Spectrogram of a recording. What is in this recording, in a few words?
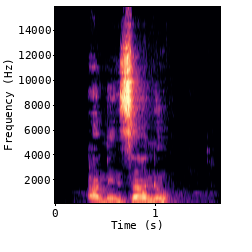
"Amenzano", Beelzebub pronounciations; Fourth Way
